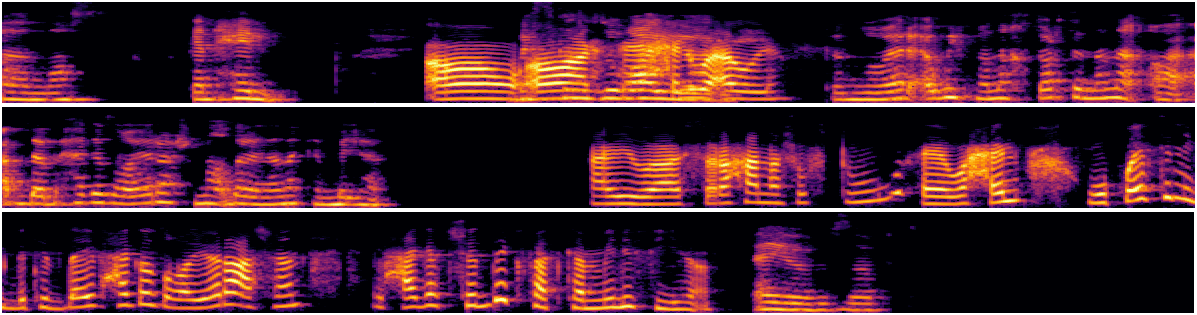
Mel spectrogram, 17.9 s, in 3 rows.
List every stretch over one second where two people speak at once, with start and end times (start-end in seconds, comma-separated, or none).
2.5-3.9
